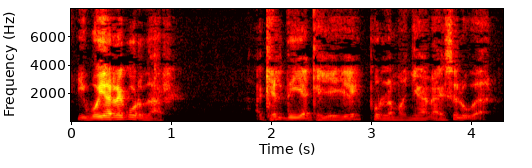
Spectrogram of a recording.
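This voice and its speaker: Gravelly preacher, emphatic. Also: male voice, mid-range voice, steady tone, moderate pace. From El Salvador. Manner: emphatic, swinging from quiet to loud climbs. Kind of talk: sermon testimony.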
